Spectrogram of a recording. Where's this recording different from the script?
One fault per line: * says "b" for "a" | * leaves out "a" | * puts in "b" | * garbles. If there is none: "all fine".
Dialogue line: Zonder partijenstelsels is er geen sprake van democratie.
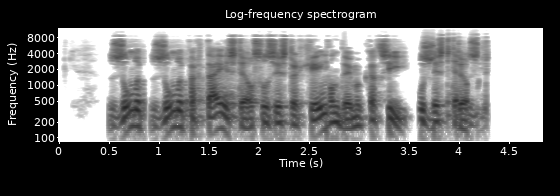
* puts in "zonder"
* leaves out "sprake"
* garbles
